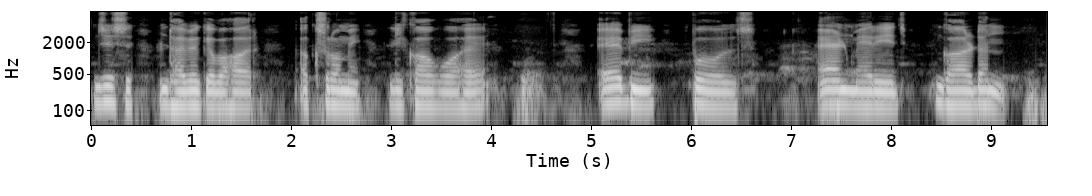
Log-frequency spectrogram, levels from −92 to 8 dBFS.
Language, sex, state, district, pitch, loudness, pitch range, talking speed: Hindi, male, Rajasthan, Bikaner, 120 Hz, -15 LUFS, 115-125 Hz, 95 wpm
